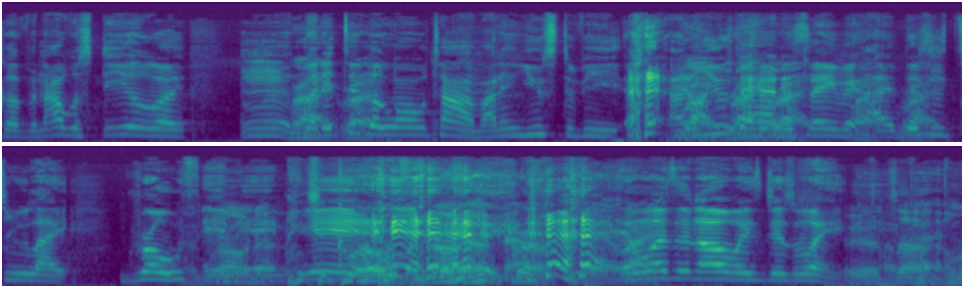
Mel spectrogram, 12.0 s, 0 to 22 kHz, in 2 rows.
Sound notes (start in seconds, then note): 3.9 laughs; 7.8 all laugh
